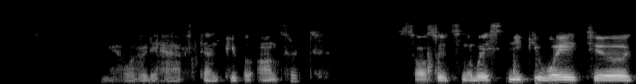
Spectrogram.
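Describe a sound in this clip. A man speaks calmly through an online call microphone.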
